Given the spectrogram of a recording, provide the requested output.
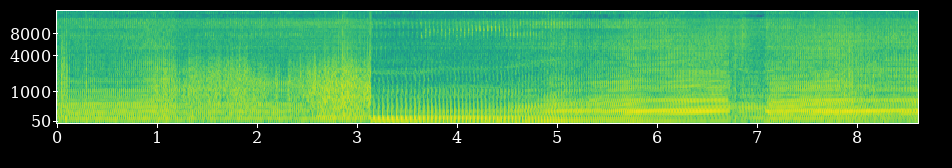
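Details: Honda Grom just after a DHM S1 camshaft install, valve clearance adjustment and exhaust refit: the small single fires up and settles into an even idle. It then revs smoothly and cleanly with no ticking or knocking and runs fine.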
